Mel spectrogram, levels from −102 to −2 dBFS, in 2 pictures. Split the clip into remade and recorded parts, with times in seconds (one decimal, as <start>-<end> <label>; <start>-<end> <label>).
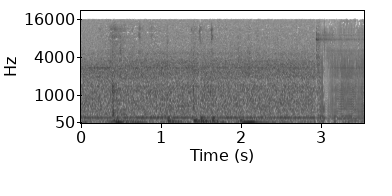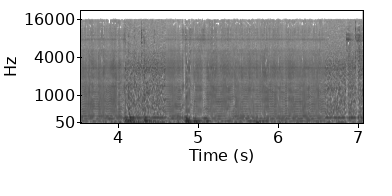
0.0-3.0 recorded; 3.0-4.1 remade; 4.1-4.6 recorded; 4.6-6.6 remade; 6.6-7.1 recorded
